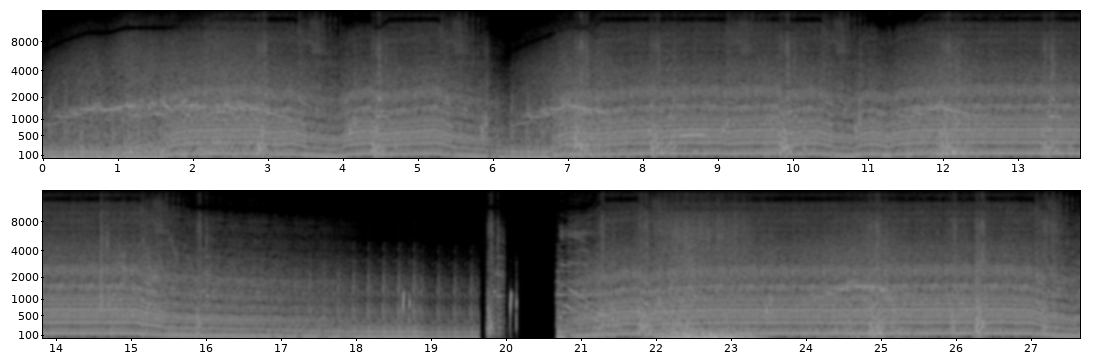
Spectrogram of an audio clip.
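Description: A small motorbike engine revs up and down.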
